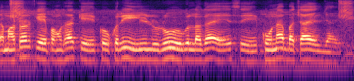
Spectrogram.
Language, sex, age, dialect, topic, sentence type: Maithili, male, 18-24, Southern/Standard, agriculture, question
